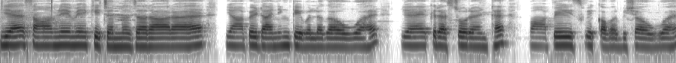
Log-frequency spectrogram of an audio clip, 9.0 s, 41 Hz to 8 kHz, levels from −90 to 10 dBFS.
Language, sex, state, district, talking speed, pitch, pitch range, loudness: Hindi, female, Punjab, Pathankot, 175 wpm, 175 Hz, 170-185 Hz, -16 LUFS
